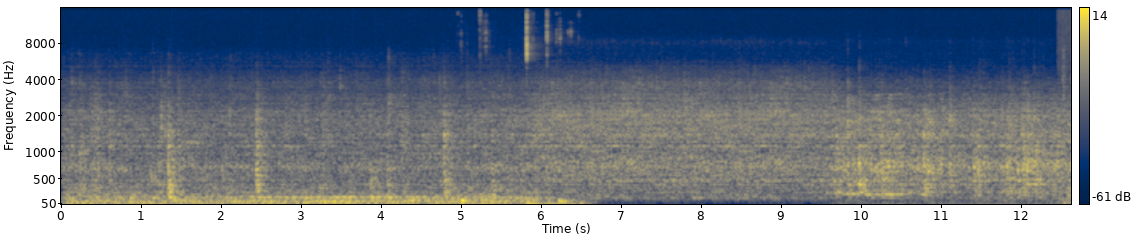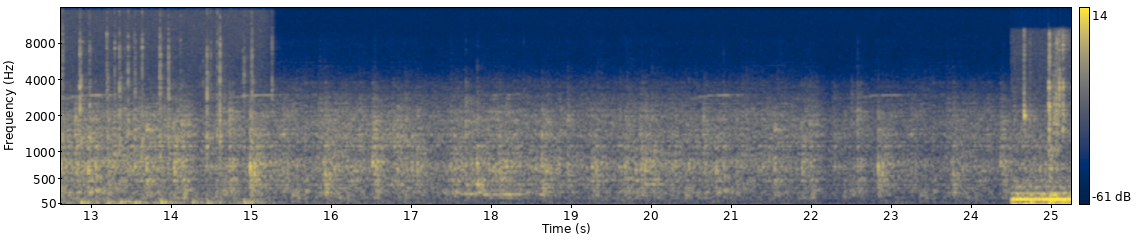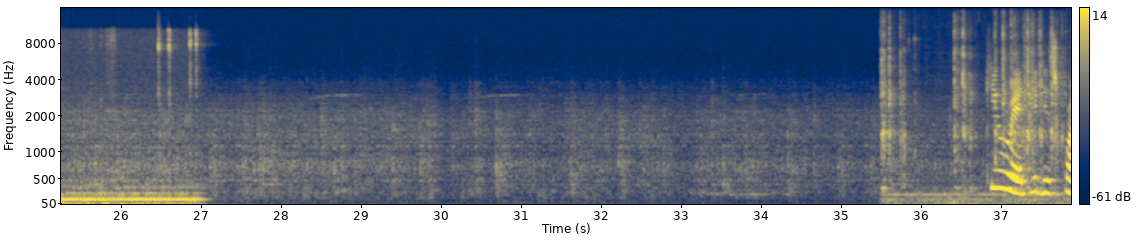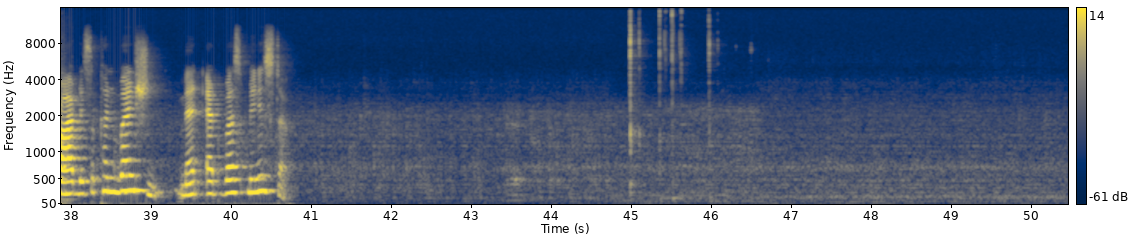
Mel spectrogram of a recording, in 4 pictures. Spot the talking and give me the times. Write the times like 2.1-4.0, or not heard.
36.8-40.7.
